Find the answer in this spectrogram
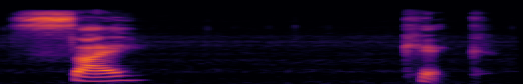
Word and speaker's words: psychic: your mind that's the psyche next psychic repeat psy kick and what does psychic mean um psychic means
